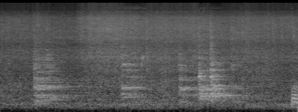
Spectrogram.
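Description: Burger patties topped with toppings sizzle steadily on a grill, a dense close hiss running the whole time, with a few scraping spatula movements.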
